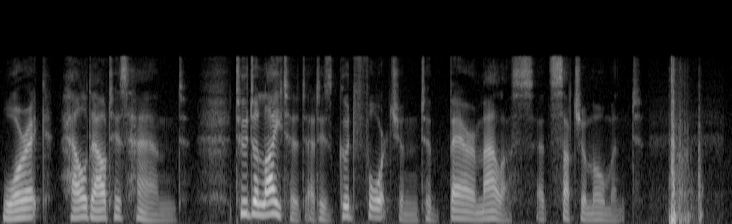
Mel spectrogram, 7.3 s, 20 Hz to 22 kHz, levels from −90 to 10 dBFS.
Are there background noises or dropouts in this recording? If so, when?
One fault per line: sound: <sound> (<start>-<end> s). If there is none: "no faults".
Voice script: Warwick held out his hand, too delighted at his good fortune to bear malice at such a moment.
sound: thud (6.7-7.1 s)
